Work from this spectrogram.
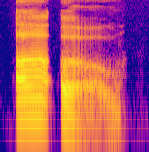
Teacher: That uh-oh is a perfect example of how to use the glottal stop. We aren't making the same mouth formation like we do for the true T, or even the held T. It's coming from our throat.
